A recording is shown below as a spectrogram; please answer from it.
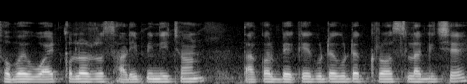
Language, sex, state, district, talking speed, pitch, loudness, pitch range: Odia, male, Odisha, Sambalpur, 155 wpm, 125 Hz, -16 LUFS, 125-130 Hz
